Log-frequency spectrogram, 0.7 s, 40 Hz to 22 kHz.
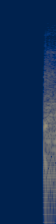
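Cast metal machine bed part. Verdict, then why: Solid. A solid cast metal part of a laser machine bed, the maker's own casting, is struck once for comparison with a hollow part. After near silence, a single sharp strike rings with a clear tone around 645 Hz that stays steady to the end of the clip. The solid part sounds normal.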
